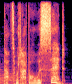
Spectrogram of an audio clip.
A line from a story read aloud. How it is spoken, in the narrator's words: Dad mutters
